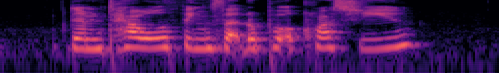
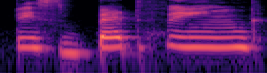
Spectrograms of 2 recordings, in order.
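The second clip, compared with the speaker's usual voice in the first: ordinary delivery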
